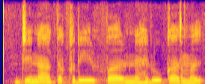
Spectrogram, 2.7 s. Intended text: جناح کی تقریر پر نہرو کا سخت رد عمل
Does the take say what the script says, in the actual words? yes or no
no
